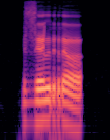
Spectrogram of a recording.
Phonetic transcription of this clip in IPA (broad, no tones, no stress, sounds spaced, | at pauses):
z ə l r ʌ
